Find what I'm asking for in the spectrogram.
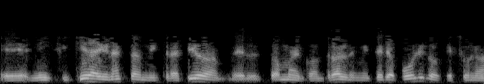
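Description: A man's fairly low voice carries ordinary pitch variation and moves at a moderate tempo. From Argentina. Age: 30s. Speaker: politician. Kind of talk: phone interview. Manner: halting, many fillers and repetitions.

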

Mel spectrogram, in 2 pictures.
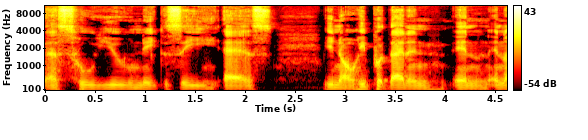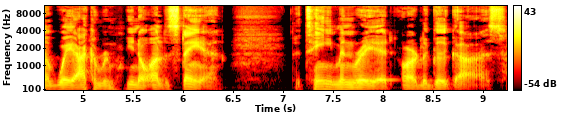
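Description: A man's very deep, low voice in a flat monotone, at a fairly slow pace. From Atlanta, Georgia. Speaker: sports fan guest. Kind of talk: casual chat.

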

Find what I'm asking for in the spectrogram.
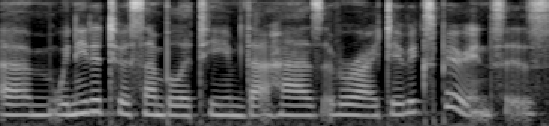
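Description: Very clean recording with a silent background. A woman speaks at a moderate pace and medium pitch in a dark, mellow tone. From Hungary. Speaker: student podcast co-host. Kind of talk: scripted intro; casual podcast chat.

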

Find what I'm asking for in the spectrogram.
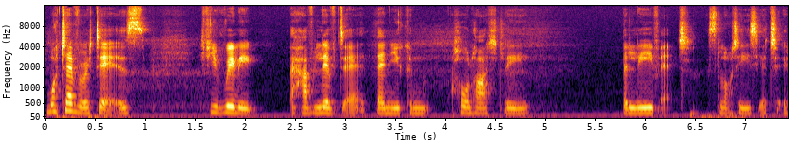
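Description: Speaking at a moderate speed, this woman talks in an English accent. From England. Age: 20s. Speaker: podcast co-host. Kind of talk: casual chat.

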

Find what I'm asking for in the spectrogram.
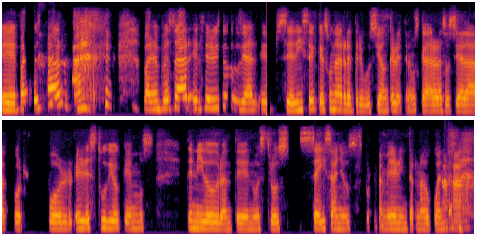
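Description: With a normal speaking voice, a woman talks at a moderate pace and medium pitch with ordinary pitch variation, in a dry, close sound with no echo. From Mexico, Toluca. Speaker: doctor. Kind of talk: casual chat.

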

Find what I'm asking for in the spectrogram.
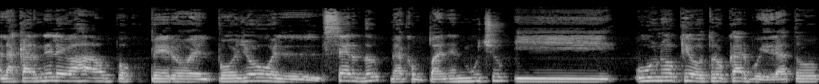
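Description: A man's fairly high-pitched voice, fairly slow, with ordinary pitch variation and noticeable background noise. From Colombia, Bogotá. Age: 40s. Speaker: singer and percussionist. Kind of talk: testimony.

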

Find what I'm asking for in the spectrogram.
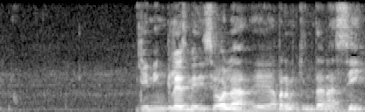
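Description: With a central Mexican accent, a man talks at a very slow pace in a medium pitch with lively intonation, over noticeable background noise and audible room echo. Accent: Mexican Spanish (central Mexico). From Mexico, Texcoco. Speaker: advertising creative. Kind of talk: casual chat.

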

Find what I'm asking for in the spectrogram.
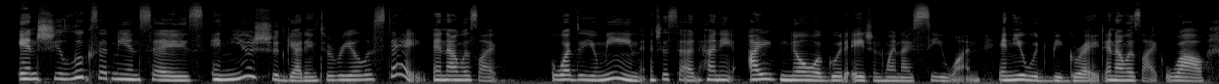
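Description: A woman's voice sits at a medium pitch. She speaks with hardly any pauses. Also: ordinary pitch variation, moderate pace. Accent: Portuguese. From Portugal. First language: Portuguese. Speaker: real estate agent. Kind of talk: casual interview chat.

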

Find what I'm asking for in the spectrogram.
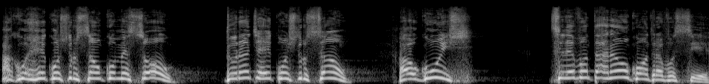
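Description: A man with a slight Ceará accent speaks very slowly, with long, frequent pauses and very even loudness. His tone is dark and mellow, and his pitch is extremely high. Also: ordinary pitch variation. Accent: slight Ceará accent picked up. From Brazil, outside Ceará. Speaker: preacher. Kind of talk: sermon. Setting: church.

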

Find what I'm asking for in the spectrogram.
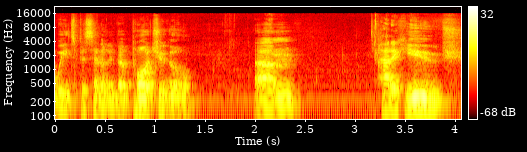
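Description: A somewhat breathy man talks at a fairly low pitch with ordinary pitch variation. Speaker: podcast co-host and musician. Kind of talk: casual chat.

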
